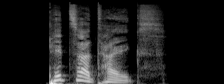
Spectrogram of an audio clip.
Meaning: genitive singular of Pizzateig
- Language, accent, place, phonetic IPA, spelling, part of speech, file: German, Germany, Berlin, [ˈpɪt͡saˌtaɪ̯ks], Pizzateigs, noun, De-Pizzateigs.ogg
